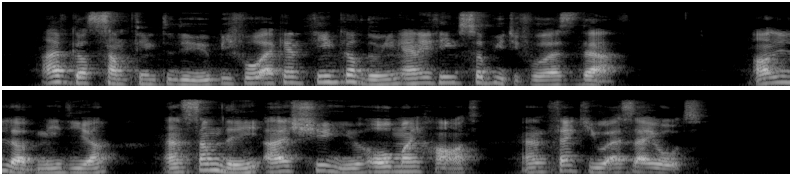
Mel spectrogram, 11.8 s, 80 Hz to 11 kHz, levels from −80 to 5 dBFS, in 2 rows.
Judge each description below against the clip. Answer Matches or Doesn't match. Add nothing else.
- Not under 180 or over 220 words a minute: Matches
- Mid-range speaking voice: Matches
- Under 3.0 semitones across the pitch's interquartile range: Doesn't match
